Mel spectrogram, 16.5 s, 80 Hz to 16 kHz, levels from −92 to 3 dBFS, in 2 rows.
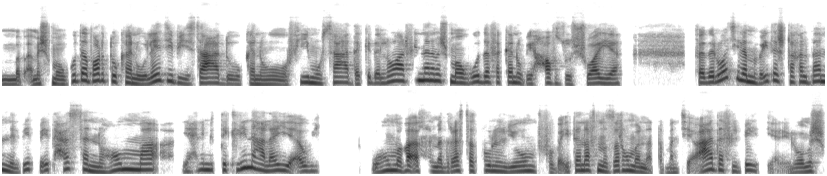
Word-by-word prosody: بابقى - - -4
مش 155 +2 0
موجودة 235 - +1
برضه 255 -2 +3
كان 190 -5 +1
ولادي 235 - +1
بيساعدوا، 170 -3 +2
كانوا 145 -3 -3
في 200 -1 -3
مساعدة 185 -1 0
كده 180 +1 -6
اللي 195 +6 -3
هو - - +3
عارفين 255 +1 +3
إن - - +5
أنا 265 - +4
مش 250 -3 -1
موجودة 205 +3 +1
فكانوا 200 -2 -1
بيحافظوا 155 -1 -1
شوية، 170 +2 +1 0.8
فدلوقتي 260 - +2
لمّا 220 -6 +5
بقيت 215 +9 -2
أشتغل 215 -4 0
بقى 230 +4 0
من 205 -8 +3
البيت 225 +11 -5
بقيت 210 - -4
حاسّة 245 -2 -2
إن 170 -5 0
هم 220 +8 +3 0.4
يعني 220 - -6
مِتّكلين 220 +6 +1
عليّا 200 - +1
أوي، 175 +2 -5 0.5
وهم 195 -1 0
بقى 190 - +6
في 180 - -14
المدرسة 175 +4 -2
طول 185 -1 -1
اليوم، 170 +2 -2
فبقيت 140 +7 -8
أنا 195 +1 +2
في 200 -1 -2
نظرهم 185 +2 -1
أنا 145 -4 -3
طَب - - -15
ما 135 - -7
أنتِ 135 - -10
قاعدة 220 -1 +3
في - - -10
البيت، 185 +4 -4
يعني - - -14
اللي 145 - -9
هو 150 - -1
مش 165 +1 -2
190 Hz, 210 wpm, -25 LUFS, 165-220 Hz, 0.8 s, بقى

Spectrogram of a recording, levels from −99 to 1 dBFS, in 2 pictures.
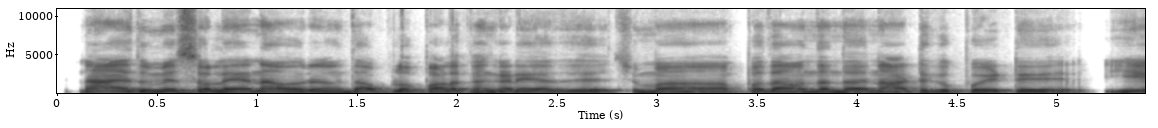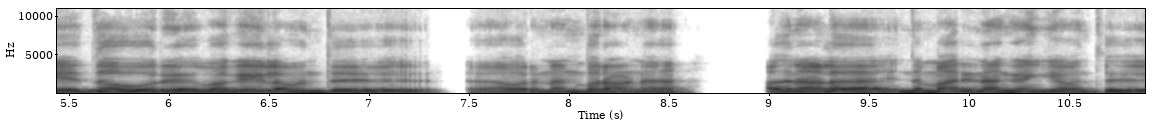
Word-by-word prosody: நான் 120 +2 +2
எதுவுமே 140 +2 +2
சொல்லல. 110 -1 +3
ஏன்னா, 120 +1 0
அவரு 105 -1 +1
வந்து 105 +1 0
அவ்வளோ 135 0 0
பழக்கம் 115 0 0
கிடையாது. 95 -2 0 0.2
சும்மா 115 +2 0 0.3
அப்பதான் 115 +8 -1
வந்து 115 -1 +1
அந்த 100 -2 +2
நாட்டுக்கு 115 +1 -1
போயிட்டு 110 0 +2 0.6
ஏதோ 145 +4 +1 0.2
ஒரு 130 -3 +1 0.2
வகையில 120 +3 0
வந்து 105 +7 +1 0.8
அவர் 95 0 -2
நண்பர் 110 +4 0
ஆன. 90 0 -5 0.6
அதனால 135 +5 +1 0.3
இந்த 110 +1 +2
மாரி 130 +3 -1
நாங்க 105 -2 0
இங்க 95 0 -1
வந்து 95 +3 0
115 Hz, 155 wpm, -22 LUFS, 105-130 Hz, 0.8 s, சொல்லல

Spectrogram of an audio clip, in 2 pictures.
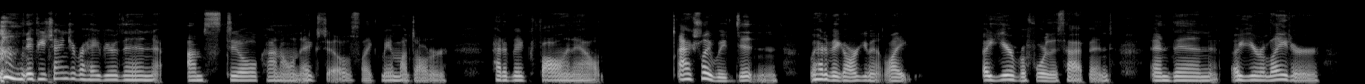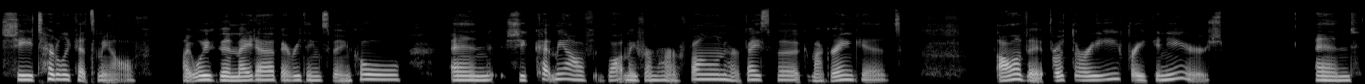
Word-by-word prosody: if 245 -7 +8
you 240 - +3
change 265 +2 -2
your 260 - -2
behavior, 210 -1 +1
then 200 0 +1 0.3
I'm 190 +1 +2
still 190 -1 0
kinda 180 0 -3
on - - -3
eggshells, 195 -1 -5
like, - - -6
me 190 - -2
and 185 - 0
my - - -1
daughter - - -5 0.4
had 200 -2 +1
a - - +2
big 195 -2 -1
falling - - +1
out. - - -3 0.8
Actually, 245 0 +5
we 160 -3 0
didn't. 185 +4 -2 0.3
We 230 - +2
had 235 - +6
a - - +5
big 190 -1 +3
argument, 175 0 0
like, 170 0 0 0.7
a 195 - +6
year 210 +2 +5
before 170 -2 0
this 150 - -3
happened. - - -2 0.4
And 185 -1 +2
then 185 -1 +1
a 195 - +2
year 195 0 +2
later, 210 +1 +1 0.5
she 215 -1 +3
totally 230 -2 +2
cuts - - -3
me - - -3
off. - - -11 0.3
Like, - - 0
we've 210 0 +5
been 190 -2 +4
made 185 +2 +3
up, 205 0 +3
everything's 195 -1 -2
been - - -5
cool, 225 0 +1 0.5
and 200 0 +3
she 200 - -4
cut 225 +1 -1
me 245 +1 -1
off, 210 -5 -2
blocked 195 +2 -2
me 200 -1 0
from 195 +1 -3
her 200 -3 -4
phone, 235 -1 +1
her 190 -4 -4
Facebook, 210 -1 -2
my 160 -2 -4
grandkids, 175 - -2 1.0
all 190 +7 +5
of 235 -5 0
it - - 0
for 185 +1 0
3 200 +5 -1
freaking 205 +2 -1
years. 250 -1 -5 0.9
And 190 -1 +2
200 Hz, 165 wpm, -23 LUFS, 185-215 Hz, 1.0 s, if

